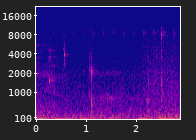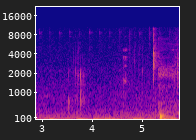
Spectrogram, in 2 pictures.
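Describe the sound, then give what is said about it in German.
Soft mouth sounds of someone sipping a drink, with a run of gentle, evenly spaced gulps and swallows and a sharper click near the end, quiet and alone. “Ja, jetzt trinke ich nochmal einen Schluck.”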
